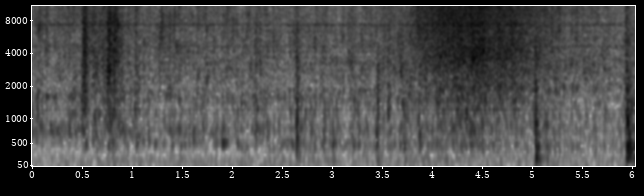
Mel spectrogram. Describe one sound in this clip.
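Water drains and splashes back into a basin.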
